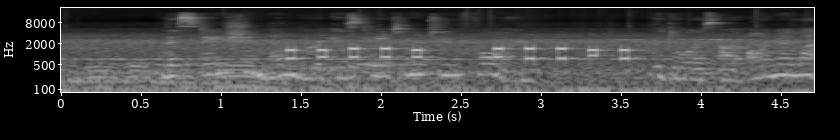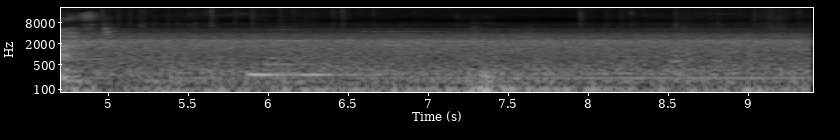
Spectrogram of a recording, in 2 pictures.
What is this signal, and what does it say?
DTMF, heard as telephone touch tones, dialled by machine, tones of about 50 ms, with room echo and the noise inside a subway train. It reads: 58998 96605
